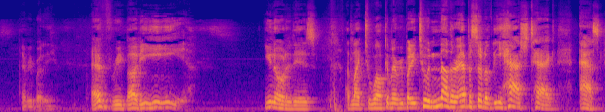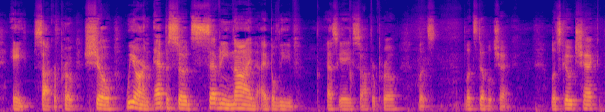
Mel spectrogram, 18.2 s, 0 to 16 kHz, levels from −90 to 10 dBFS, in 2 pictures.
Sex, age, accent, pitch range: male, 30-49, American, 115-135 Hz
